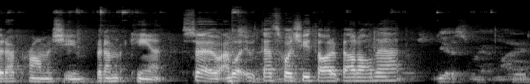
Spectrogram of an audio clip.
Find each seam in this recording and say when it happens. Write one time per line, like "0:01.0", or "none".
0:02.3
